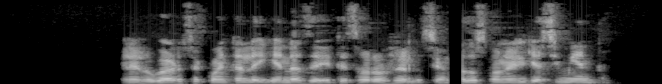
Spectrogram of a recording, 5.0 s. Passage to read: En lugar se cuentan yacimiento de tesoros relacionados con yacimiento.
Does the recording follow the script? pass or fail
fail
